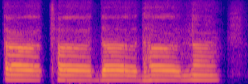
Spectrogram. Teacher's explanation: त वर्ग का उच्चारण करते समय हमारी जो वायु होती है हमारे दांतों को स्पर्श करते हुए निकलती है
